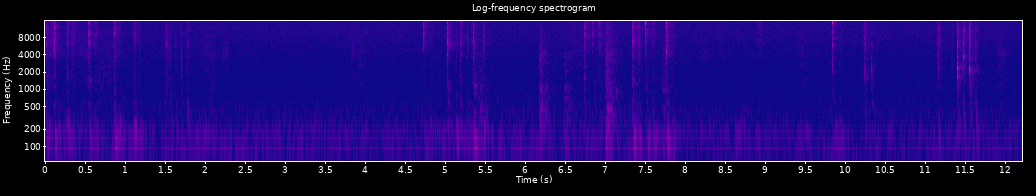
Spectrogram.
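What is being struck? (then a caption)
Laptop keyboard with plastic keys. Fingertips type on the plastic keys of a silver aluminum laptop, with an open book lying untouched beside it. Quick, bright clicking taps come in irregular bursts over a steady low hum.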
